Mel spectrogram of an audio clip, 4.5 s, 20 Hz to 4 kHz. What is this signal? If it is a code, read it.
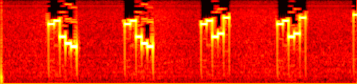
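Five-tone selective call (ZVEI), heard as quick runs of five tones, tones of about 80 ms. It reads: 89421 89421 89450 89450
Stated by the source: ZVEI five-tone selective call received via SDR.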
